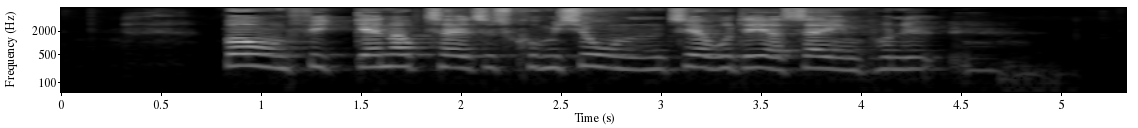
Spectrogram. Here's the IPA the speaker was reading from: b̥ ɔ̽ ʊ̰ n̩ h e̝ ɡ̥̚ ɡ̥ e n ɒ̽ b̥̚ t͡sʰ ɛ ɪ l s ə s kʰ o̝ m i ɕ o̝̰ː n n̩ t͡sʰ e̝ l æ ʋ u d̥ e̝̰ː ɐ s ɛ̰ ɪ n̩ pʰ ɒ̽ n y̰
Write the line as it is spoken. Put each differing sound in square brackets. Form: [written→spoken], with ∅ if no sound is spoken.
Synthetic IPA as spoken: b̥ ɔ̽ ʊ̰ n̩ [h→f] e̝ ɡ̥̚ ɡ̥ e n ɒ̽ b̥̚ t͡sʰ ɛ ɪ l s ə s kʰ o̝ m i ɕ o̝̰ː n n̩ t͡sʰ e̝ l æ ʋ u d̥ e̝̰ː ɐ s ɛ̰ ɪ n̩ pʰ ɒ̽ n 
